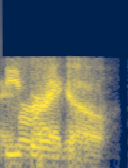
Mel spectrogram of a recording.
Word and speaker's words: Dee Borrego: Dee Borrego.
